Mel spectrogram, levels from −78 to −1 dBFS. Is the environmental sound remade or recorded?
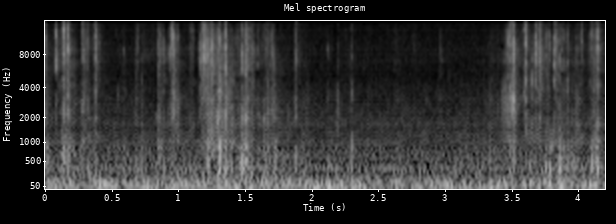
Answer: remade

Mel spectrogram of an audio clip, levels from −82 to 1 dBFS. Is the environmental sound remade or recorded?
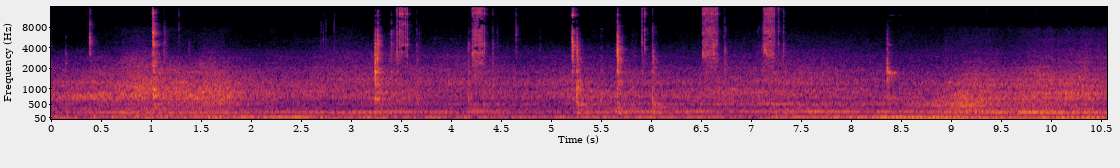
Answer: recorded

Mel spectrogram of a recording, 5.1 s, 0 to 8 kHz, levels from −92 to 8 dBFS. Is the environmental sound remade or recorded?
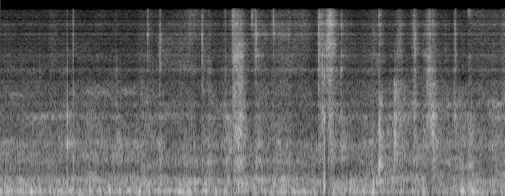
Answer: remade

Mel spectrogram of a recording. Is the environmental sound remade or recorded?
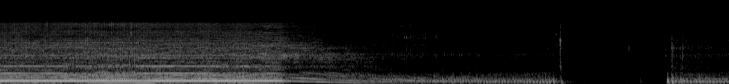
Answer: remade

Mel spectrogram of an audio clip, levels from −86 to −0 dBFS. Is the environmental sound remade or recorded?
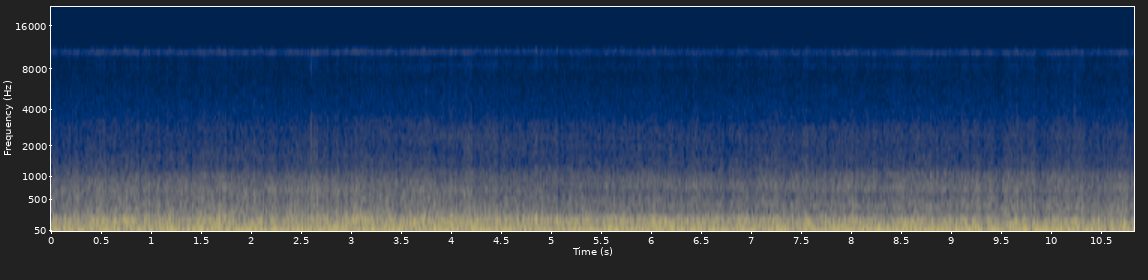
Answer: recorded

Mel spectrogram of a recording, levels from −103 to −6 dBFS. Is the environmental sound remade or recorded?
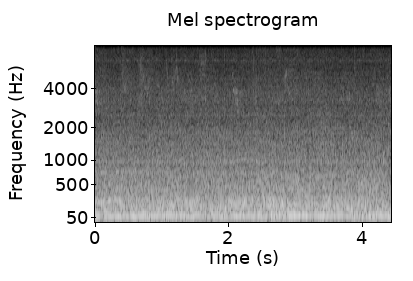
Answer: remade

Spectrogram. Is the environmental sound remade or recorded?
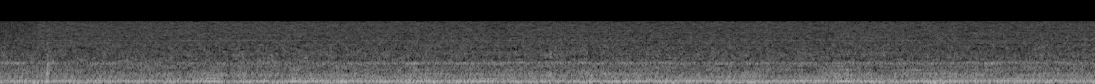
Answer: remade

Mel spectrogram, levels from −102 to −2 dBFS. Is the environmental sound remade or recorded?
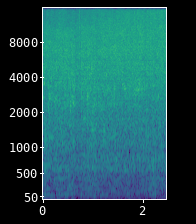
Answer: remade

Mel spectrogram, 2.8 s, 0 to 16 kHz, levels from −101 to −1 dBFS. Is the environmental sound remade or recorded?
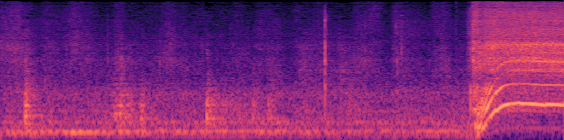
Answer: remade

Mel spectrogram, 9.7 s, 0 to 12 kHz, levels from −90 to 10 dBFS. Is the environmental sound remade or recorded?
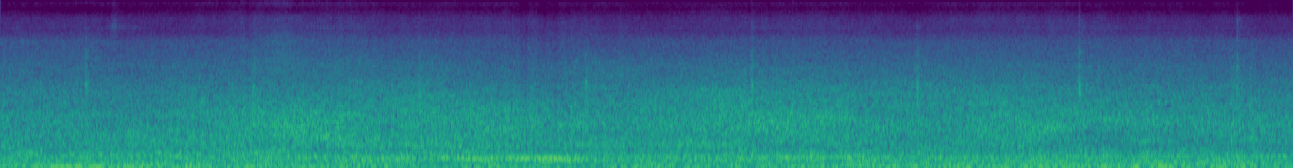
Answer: remade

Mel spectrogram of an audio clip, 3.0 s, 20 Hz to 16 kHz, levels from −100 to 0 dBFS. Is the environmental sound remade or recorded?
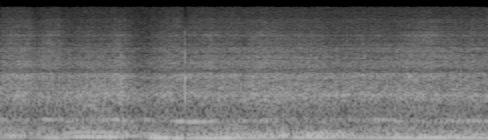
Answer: remade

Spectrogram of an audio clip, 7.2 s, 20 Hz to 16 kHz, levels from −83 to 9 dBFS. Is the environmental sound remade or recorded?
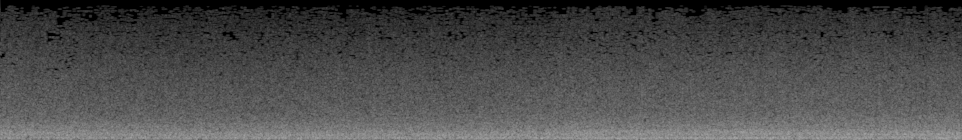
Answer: recorded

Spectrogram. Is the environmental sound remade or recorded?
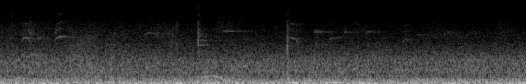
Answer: remade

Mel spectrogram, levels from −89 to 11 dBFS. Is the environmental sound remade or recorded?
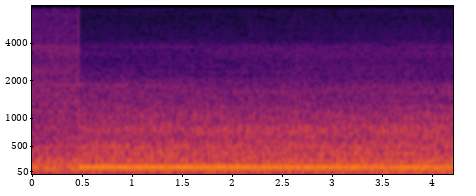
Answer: recorded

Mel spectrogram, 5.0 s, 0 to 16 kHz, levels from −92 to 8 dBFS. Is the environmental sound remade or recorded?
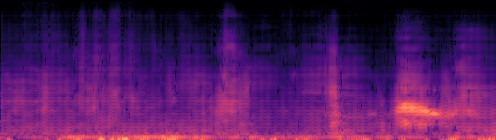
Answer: remade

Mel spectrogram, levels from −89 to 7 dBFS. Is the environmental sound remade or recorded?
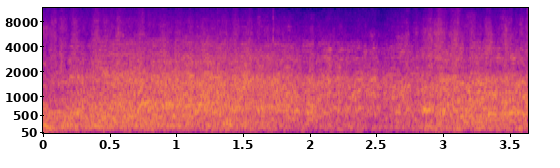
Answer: recorded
